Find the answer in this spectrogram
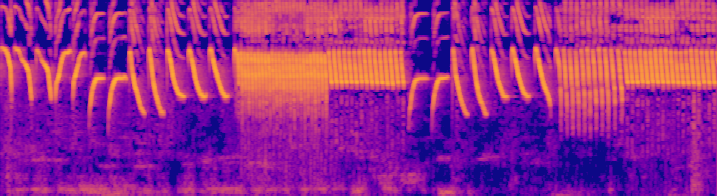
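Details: Canary delivering a loud varied song, falling whistled slurs followed by long rapid buzzy trills, then more sweeping notes and another fast rolling trill.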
